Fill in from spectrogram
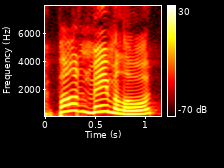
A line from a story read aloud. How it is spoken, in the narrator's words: Gideon said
